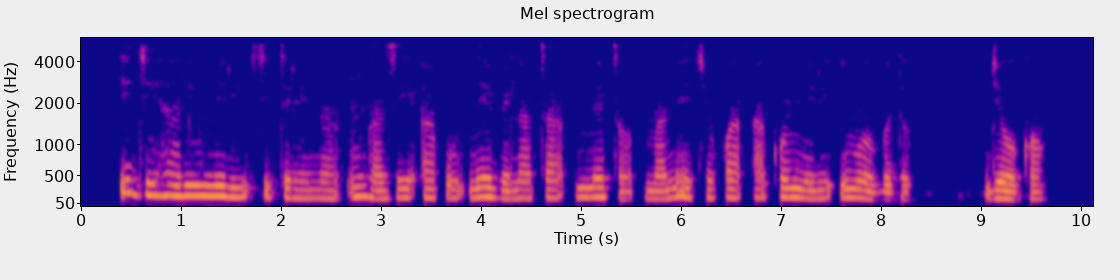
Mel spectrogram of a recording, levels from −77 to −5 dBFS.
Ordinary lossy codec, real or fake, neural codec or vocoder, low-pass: none; real; none; 5.4 kHz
